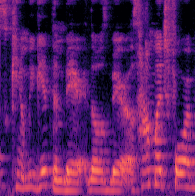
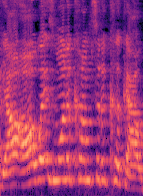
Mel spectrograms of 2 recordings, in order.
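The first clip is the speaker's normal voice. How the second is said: raised, louder playful call-out; playful mock complaint, pitched up; 7 semitones higher, 7 dB louder than usual. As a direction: tease them loudly in a higher voice. Voicing hosts addressing would-be guests.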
